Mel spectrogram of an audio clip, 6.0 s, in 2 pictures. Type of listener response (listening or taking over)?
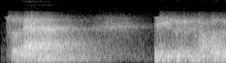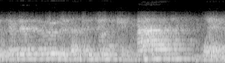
taking over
